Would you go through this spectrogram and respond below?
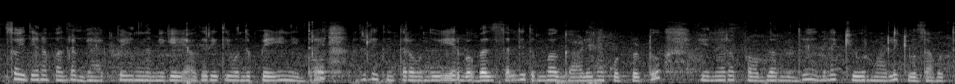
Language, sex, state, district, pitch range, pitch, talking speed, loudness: Kannada, female, Karnataka, Chamarajanagar, 185-200 Hz, 190 Hz, 165 wpm, -24 LUFS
